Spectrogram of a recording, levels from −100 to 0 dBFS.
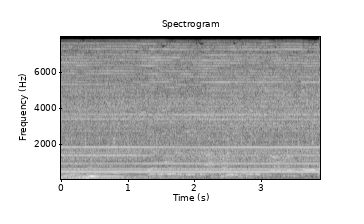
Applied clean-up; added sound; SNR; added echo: none; Engine / Drill; -5 dB; reverberation time 0.6 s.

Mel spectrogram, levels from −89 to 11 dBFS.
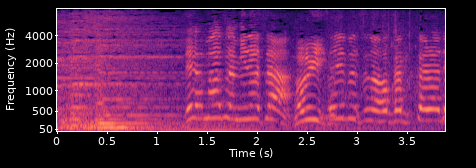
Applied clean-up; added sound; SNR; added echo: none; none; none; none.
